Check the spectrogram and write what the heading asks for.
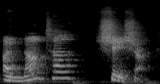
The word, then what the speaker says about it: Ananta Shesha: It's Ananta Shesha. It's probably a little bit easier to figure out if you spell it the original way, which is that.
